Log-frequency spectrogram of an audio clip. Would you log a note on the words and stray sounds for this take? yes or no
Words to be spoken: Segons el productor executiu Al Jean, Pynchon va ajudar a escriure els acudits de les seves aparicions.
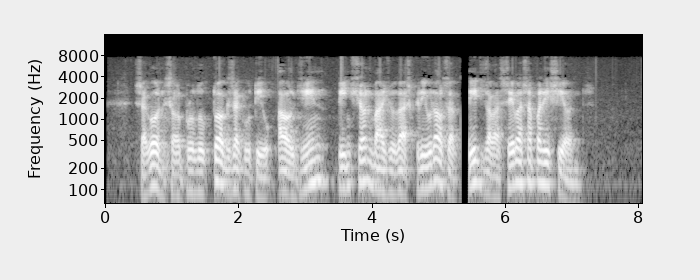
yes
